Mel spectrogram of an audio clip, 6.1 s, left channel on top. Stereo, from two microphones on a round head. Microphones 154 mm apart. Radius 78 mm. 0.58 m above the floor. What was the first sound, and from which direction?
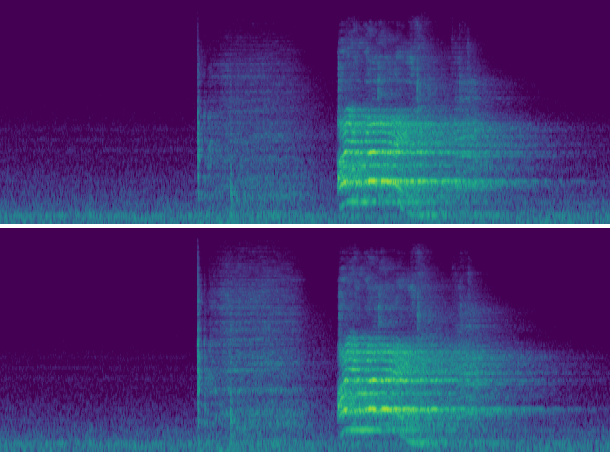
A drawer, 30° right (ahead or behind).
